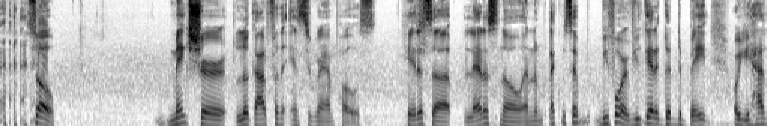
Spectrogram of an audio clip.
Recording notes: Live at the Landmark Arm Wrestling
